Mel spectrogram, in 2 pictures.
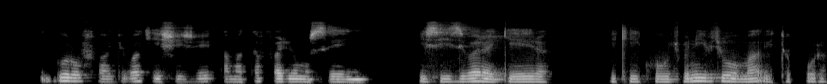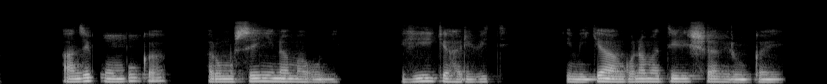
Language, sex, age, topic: Rundi, female, 36-49, education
